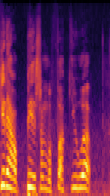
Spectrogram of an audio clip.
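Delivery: put-on enraged yell, very high-pitched and furious. Retelling own reaction after kicking the car: imitating own furious shout. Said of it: "I got real mad".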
